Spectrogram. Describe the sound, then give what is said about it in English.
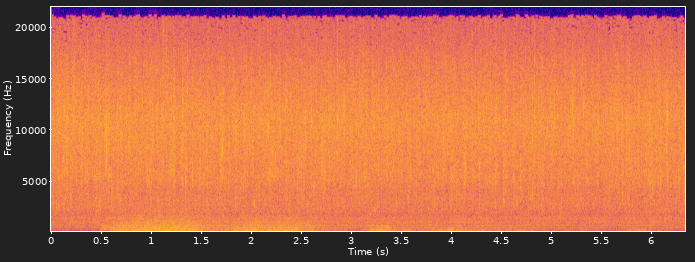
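Rolling thunder rumbles through a steady downpour of rain, with several low booming swells rising and fading over constant hissing rainfall; no voices are present. “On a dark and stormy night in the 1700s, Charles Totman Loftus was enjoying a family dinner along with his second wife and his youngest daughter named Anne.”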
